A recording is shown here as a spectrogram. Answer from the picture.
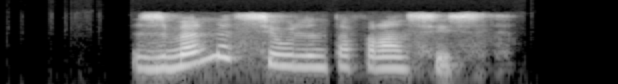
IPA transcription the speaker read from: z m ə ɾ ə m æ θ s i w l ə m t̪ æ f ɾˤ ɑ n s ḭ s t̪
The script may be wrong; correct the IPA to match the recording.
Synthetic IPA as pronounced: z m ə ɾ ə n æ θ s i w l ə n t̪ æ f ɾˤ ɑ n s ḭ s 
